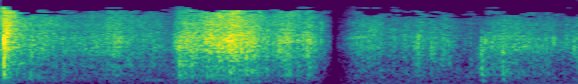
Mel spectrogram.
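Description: Shiny metallic gift wrap being torn and crumpled off a present by hand, a crackly rustling that is loudest just under a second in.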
